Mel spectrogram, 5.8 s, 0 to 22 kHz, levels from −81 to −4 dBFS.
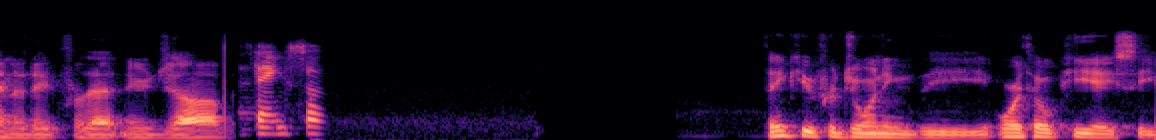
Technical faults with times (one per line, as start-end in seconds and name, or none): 1.12-1.15 loud pop
1.55-2.69 long network dropout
